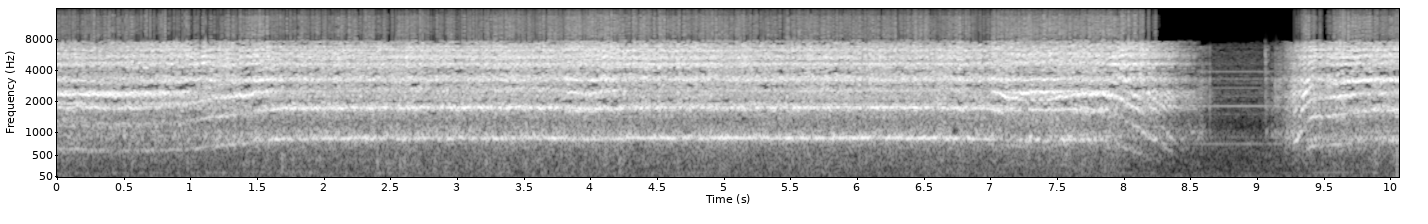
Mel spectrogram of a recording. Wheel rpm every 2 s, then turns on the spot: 180, 230, 230, 220, 80.
none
